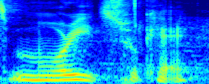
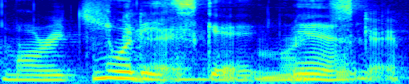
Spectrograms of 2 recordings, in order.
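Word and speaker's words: Moritsuke (盛り付け): I always miss a syllable in Japanese words somehow. – They're pretty flat. And, yeah. And some people try to find where the accent goes, and the answer is nowhere. It's flat. – Moritsuke.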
